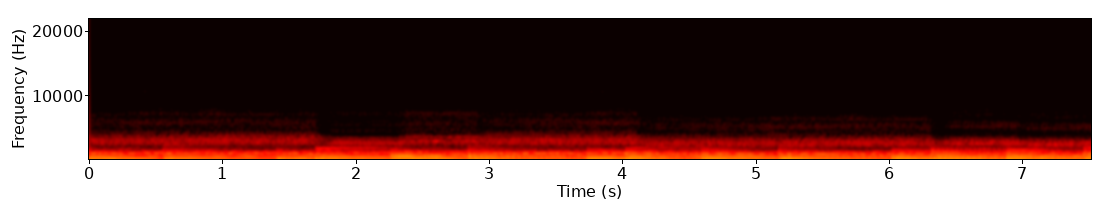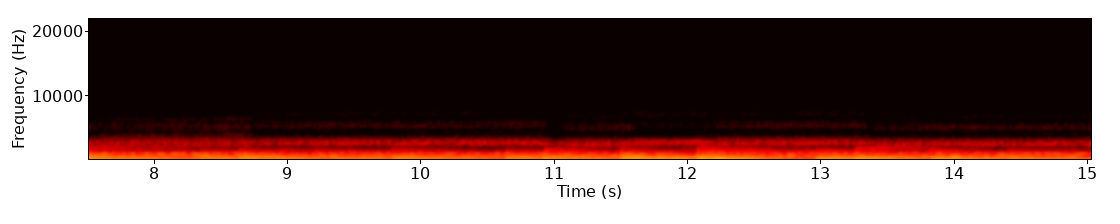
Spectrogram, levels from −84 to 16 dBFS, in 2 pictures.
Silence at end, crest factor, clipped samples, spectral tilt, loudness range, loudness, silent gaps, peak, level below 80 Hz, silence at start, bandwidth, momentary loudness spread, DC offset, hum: 0 s; 16 dB; under 0.1%; -9.5 dB/octave; 2 LU; -32 LUFS; none; -16 dBFS; -50 dBFS; 0 s; 7.4 kHz; 5 LU; under 0.1%; none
